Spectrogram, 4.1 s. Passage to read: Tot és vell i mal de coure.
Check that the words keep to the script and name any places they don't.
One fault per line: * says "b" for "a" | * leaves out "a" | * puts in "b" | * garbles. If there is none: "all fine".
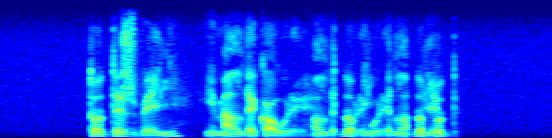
* garbles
